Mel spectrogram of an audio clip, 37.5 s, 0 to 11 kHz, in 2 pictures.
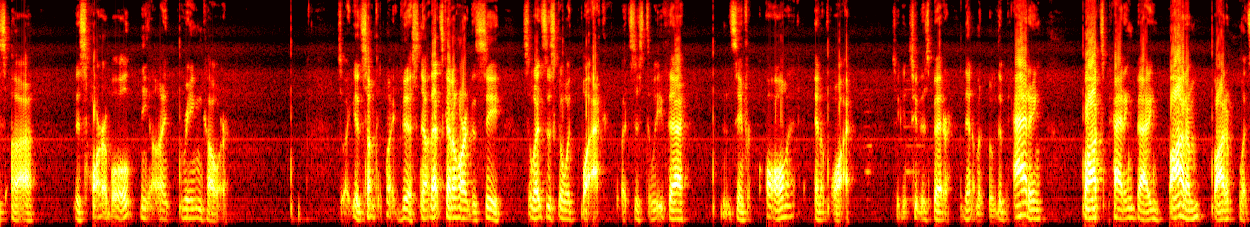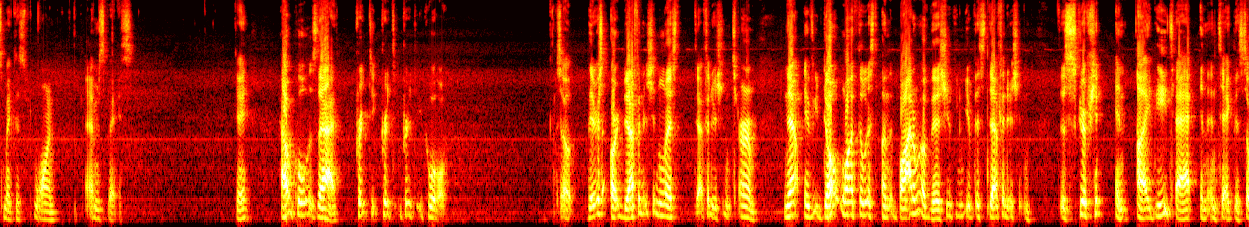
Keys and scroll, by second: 18.8-20.2 typing, 21.6 s.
